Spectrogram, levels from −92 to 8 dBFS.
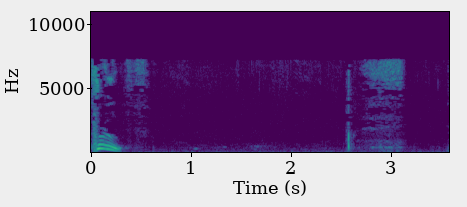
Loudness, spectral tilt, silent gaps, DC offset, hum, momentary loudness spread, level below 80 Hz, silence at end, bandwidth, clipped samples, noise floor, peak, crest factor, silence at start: -41 LUFS; -4.5 dB/octave; none; under 0.1%; none; 21 LU; -74 dBFS; 0.45 s; 7.4 kHz; under 0.1%; -74 dBFS; -20 dBFS; 22 dB; 0 s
